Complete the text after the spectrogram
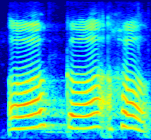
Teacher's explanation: अ, क, ह आणि विसर्ग, इनका उच्चारण स्थान कंठ है। क्यों? क से समझना ना, क वर्ग क आया ना उसमें।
